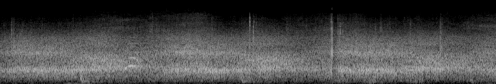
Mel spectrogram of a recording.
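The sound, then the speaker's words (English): A football stadium crowd roars steadily and loudly for the whole stretch, a dense wash of many voices with a brief sharp crack partway through; no distinct whistle stands out. “That was actually from a game. Oh, see, there's the whistle.”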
